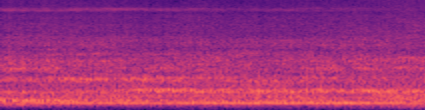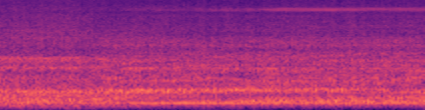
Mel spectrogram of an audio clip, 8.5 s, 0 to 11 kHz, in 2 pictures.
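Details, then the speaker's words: Dust collector blower on a VFD with an undersized motor, run at about 60–75 Hz (roughly 70–80+ dB): loud steady airy roar with constant hum and faint VFD buzz, no rattles or grinding; normal blower run. "Not bad. You can hear the buzzing from the VFD."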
